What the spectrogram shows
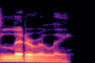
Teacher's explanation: he then uses a flap T which is also more common in North American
